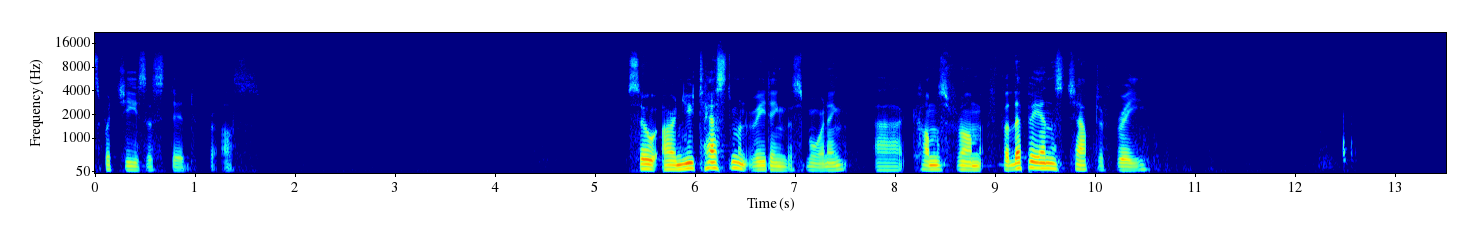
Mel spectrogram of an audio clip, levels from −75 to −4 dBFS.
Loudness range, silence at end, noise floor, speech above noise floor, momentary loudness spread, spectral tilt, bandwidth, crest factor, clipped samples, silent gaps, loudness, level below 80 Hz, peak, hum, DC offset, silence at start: 14 LU; 3 s; -73 dBFS; 43 dB; 19 LU; -6 dB/octave; 16.5 kHz; 24 dB; under 0.1%; none; -30 LUFS; -74 dBFS; -8 dBFS; 50 Hz at -65 dBFS; under 0.1%; 0 s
